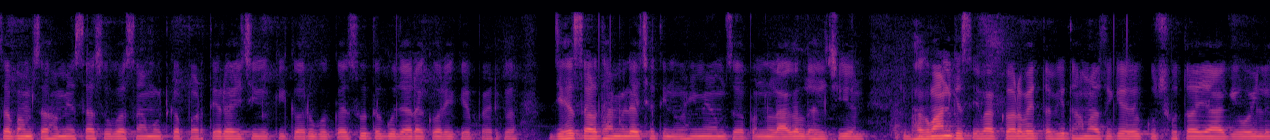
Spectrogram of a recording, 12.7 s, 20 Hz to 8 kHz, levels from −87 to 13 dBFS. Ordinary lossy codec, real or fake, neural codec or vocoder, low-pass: MP3, 48 kbps; real; none; 7.2 kHz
